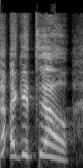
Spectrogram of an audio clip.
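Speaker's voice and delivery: high-pitched, laughing through the words; real laughing. Real, not acted. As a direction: crack up around the line. Amused that co-host wasn't listening.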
